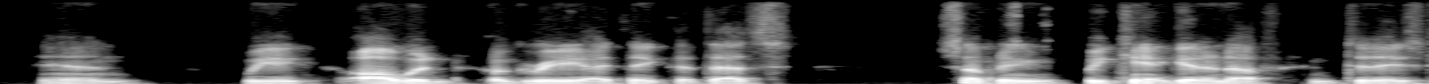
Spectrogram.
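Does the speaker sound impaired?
Yes: Parkinson's disease; man nearly 66.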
